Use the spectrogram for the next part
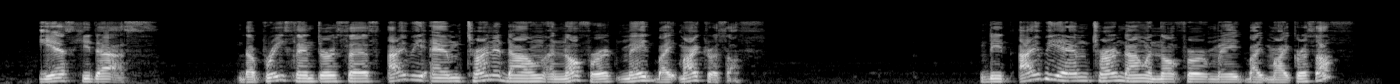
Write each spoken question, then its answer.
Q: Did IBM turn down an offer made by Microsoft?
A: Yes. IBM turned down an offer made by Microsoft.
